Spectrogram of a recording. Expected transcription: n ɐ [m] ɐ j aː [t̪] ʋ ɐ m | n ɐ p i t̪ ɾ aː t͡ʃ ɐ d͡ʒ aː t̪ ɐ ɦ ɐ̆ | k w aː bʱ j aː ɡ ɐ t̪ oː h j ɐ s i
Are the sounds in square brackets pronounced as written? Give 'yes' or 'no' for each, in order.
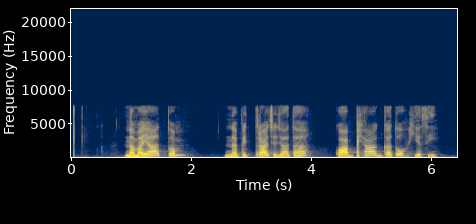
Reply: yes, yes

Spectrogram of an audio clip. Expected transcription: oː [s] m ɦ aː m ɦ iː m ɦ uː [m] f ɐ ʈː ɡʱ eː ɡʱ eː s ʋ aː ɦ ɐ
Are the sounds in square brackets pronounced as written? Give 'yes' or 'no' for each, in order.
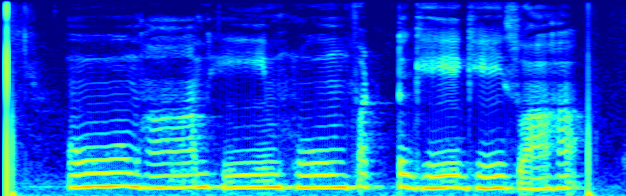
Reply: no, yes

